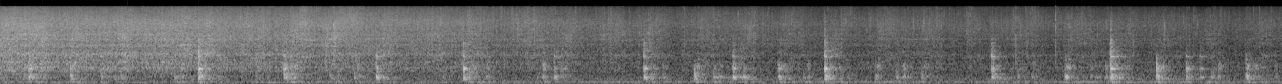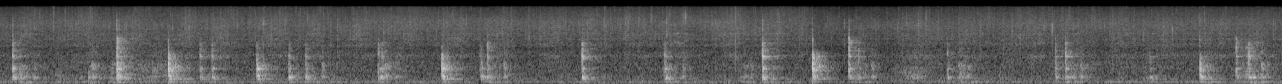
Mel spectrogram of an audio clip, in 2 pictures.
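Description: A spoon stirs fried potato pickle with apple cider vinegar, producing a steady series of soft wet scrapes and light clicks over a faint sizzling hiss that fades out early.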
